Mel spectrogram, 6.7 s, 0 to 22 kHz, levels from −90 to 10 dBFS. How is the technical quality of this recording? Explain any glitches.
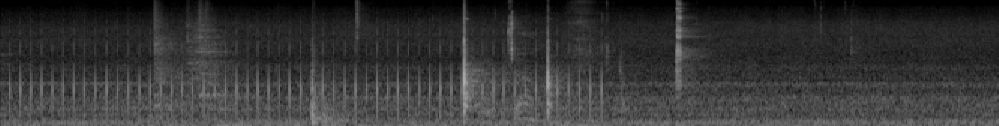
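The recording has one clear technical fault, a train of clicks over the first few seconds. From 0.06 to 4.02 s, around fifty near-identical pulses arrive at a regular 13.9 per second, well above the sound, giving a steady ticking. It is likely interference or a faulty connection or power supply. A waveform shows evenly spaced sharp spikes, and a spectrogram shows thin vertical broadband lines.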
